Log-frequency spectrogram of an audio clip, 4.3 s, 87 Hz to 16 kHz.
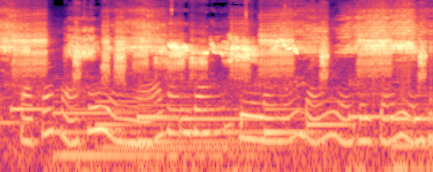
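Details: A lure recording of migrating white-headed starlings from October 2020: continuous busy chatter of harsh squawks and wavering whistles rising and falling in pitch, with a dense hissing chorus high above.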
